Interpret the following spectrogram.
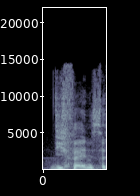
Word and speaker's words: DFNS: et directrice générale de Defense. Ça y est, je sais le dire maintenant. C'est écrit DFNS et ça se prononce Defense.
